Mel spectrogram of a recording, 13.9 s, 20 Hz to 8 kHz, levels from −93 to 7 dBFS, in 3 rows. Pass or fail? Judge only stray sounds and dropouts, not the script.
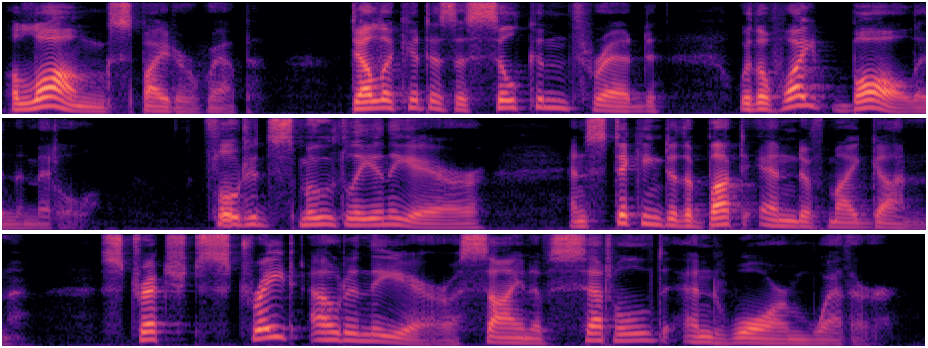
pass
